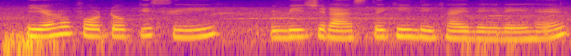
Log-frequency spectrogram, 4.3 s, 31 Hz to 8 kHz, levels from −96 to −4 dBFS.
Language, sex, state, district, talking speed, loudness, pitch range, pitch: Hindi, female, Gujarat, Gandhinagar, 140 wpm, -17 LUFS, 190-225 Hz, 210 Hz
